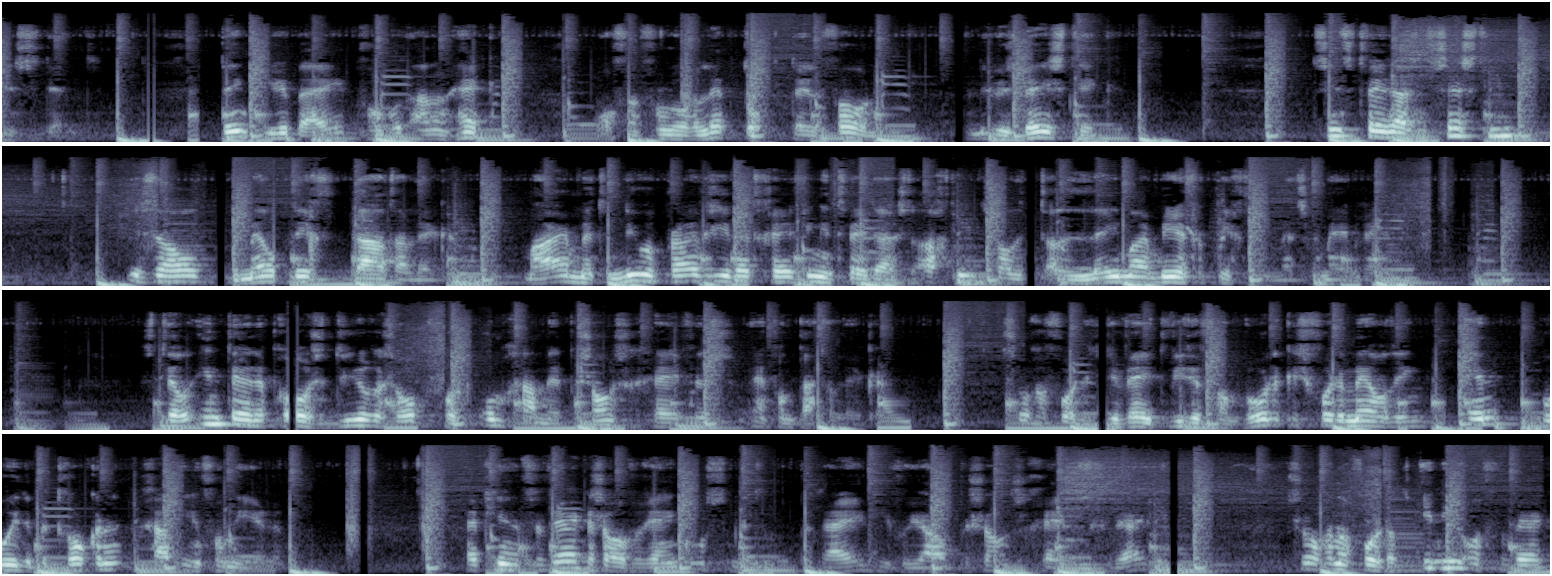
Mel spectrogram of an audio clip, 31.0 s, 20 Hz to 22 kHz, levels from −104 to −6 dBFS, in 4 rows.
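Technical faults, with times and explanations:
0.74, 4.77, 8.82, 12.87, 16.92, 20.97, 25.02 and 29.07 s: gap at a join of encoded pieces. Short silences recur every 4 s, about 29.5 ms the first time and 49 ms after that. Separately encoded segments were butted together with their encoder start delay and final-frame padding left in. The edges are smeared, and the sound resumes exactly where it stopped.
3.14, 9.11 and 19.55 s: dropped buffer (overrun). Each is a jump in the sound with no silence. A piece of audio vanished and its two sides were spliced directly, likely because samples were not collected before being overwritten. Roughly 20 ms went at the first two and around 70 ms at 19.55 s.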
